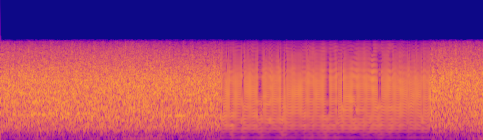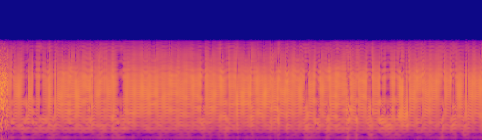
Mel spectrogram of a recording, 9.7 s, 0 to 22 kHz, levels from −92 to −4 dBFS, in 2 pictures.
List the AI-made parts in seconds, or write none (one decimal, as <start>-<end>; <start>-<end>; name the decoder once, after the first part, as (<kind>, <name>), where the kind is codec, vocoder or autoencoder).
2.2-4.3 (vocoder, BigVGAN v2); 4.9-9.7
